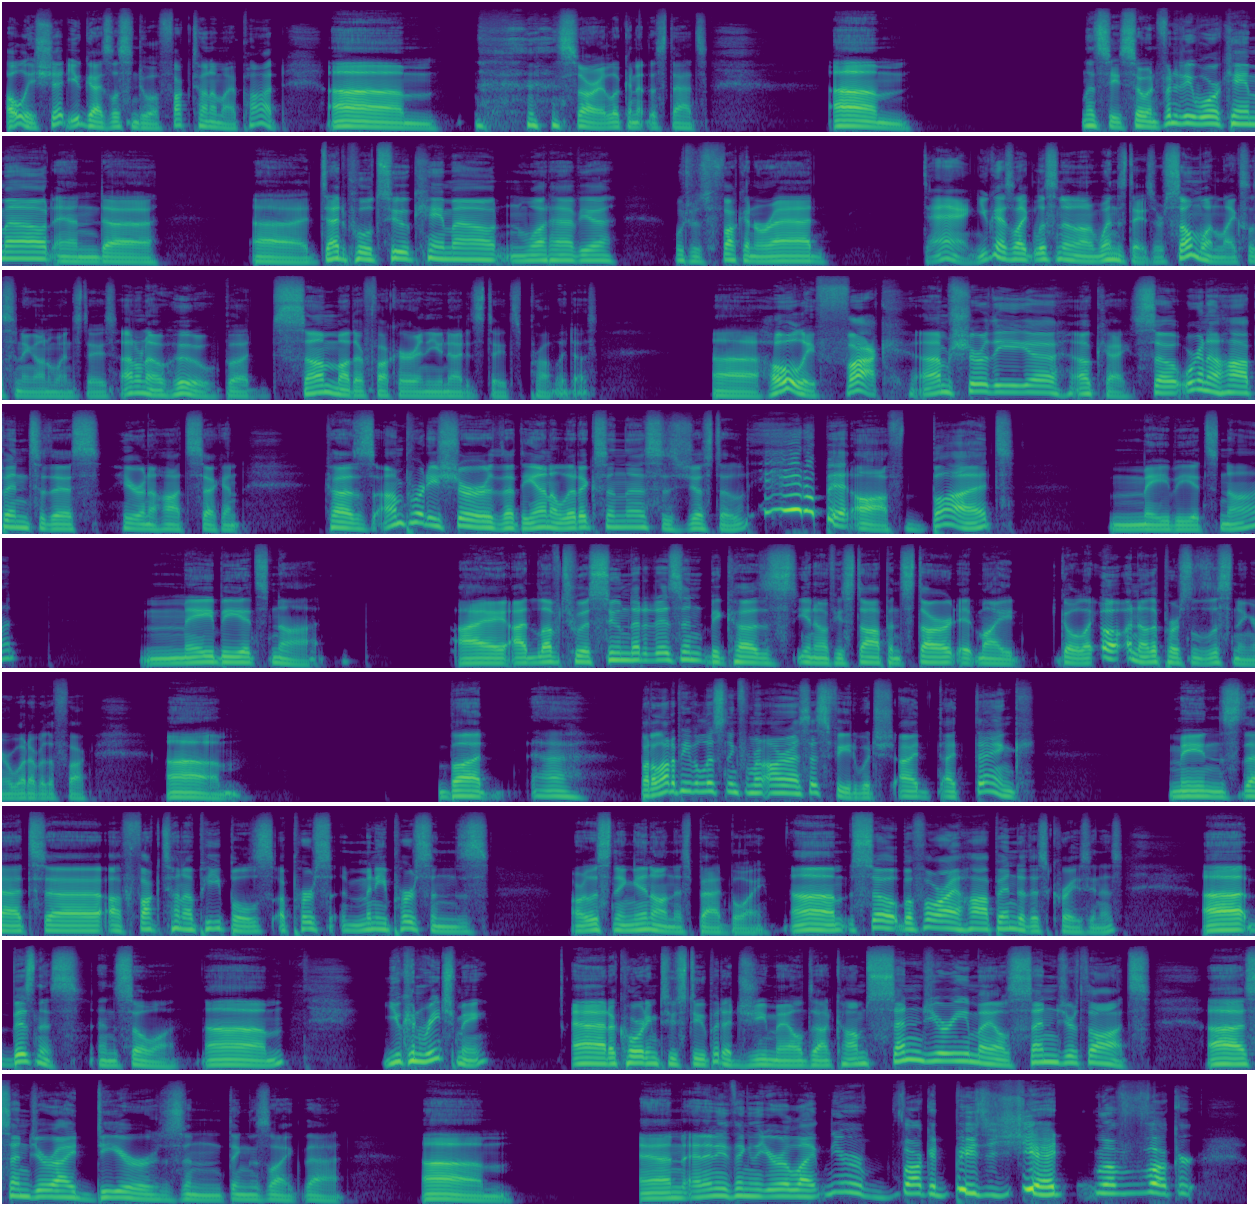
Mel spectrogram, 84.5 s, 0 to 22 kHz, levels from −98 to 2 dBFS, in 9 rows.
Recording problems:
none

